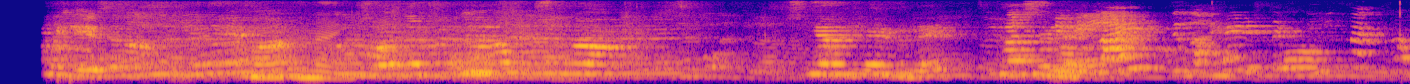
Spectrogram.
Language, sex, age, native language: Icelandic, female, 18-19, Icelandic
